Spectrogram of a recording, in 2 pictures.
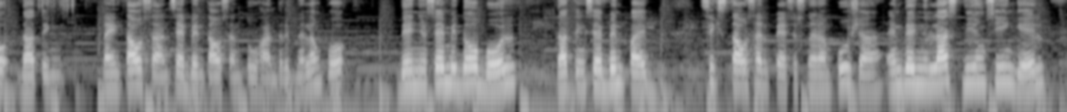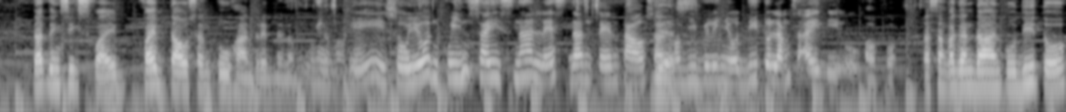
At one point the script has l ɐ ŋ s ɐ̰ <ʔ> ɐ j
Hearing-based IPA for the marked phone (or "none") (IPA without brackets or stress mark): ʔ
